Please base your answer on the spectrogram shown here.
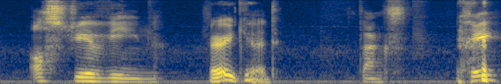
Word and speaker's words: Austria Wien: Austria Wien. Austria Wien.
